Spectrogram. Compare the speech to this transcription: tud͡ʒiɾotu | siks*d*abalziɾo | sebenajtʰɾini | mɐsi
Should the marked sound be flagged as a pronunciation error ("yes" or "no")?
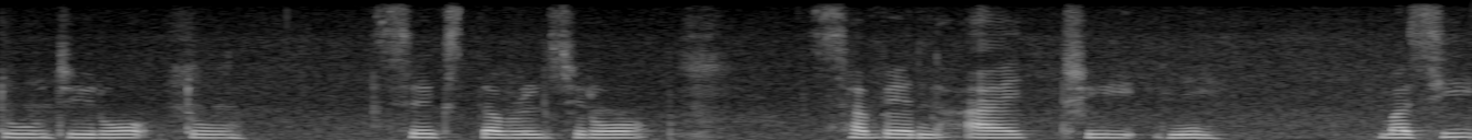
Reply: no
